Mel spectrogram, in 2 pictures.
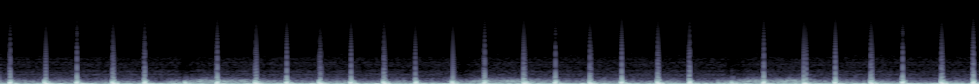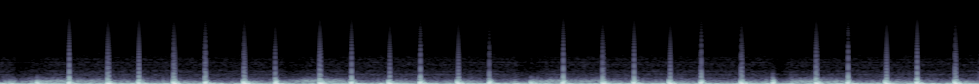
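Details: Heartbeat recorded for ASMR relaxation: loud, steady, regular paired thumps over a low hum; ordinary normal heartbeat.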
